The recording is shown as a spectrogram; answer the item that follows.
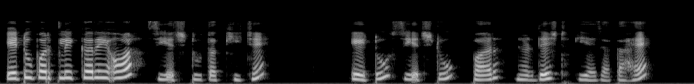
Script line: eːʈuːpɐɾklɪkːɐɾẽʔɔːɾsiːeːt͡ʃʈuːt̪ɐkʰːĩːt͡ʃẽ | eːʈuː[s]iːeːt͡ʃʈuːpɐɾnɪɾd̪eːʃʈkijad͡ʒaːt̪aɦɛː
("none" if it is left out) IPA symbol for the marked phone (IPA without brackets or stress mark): s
